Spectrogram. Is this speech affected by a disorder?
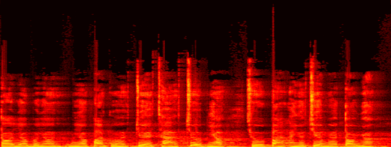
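Yes: hearing impairment; wears hearing aid, hears car horns and ambulance sirens with hearing aid; speech not very clear, others may not understand her.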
